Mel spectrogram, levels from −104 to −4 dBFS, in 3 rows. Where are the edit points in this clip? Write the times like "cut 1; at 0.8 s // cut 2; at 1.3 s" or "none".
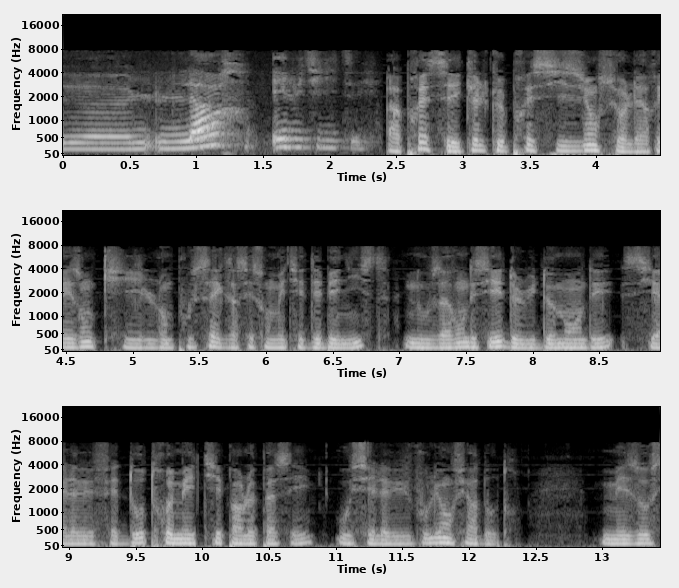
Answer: cut 1; at 1.4 s // cut 2; at 2.4 s // cut 3; at 7.0 s // cut 4; at 10.9 s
